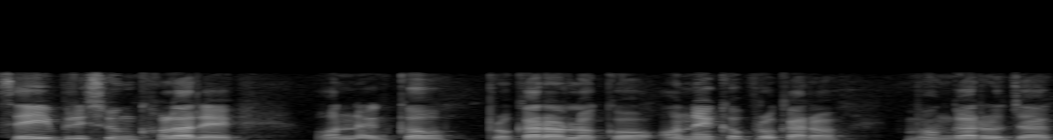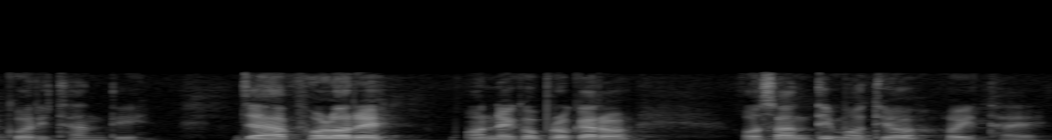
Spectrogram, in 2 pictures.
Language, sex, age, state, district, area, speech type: Odia, male, 18-30, Odisha, Bhadrak, rural, spontaneous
